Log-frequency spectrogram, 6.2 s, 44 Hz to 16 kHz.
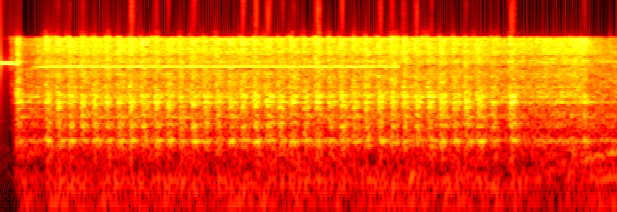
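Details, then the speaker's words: Bayliner 2252 Express Hardtop V6 boat engine started with no throttle, idling: quick crank, catches at once, steady even idle with regular beat and no misfires; normal start and idle. "den startede men den blev startet uden at give den gas så det er altså bare i tomgang den er [Bifald] startet som i kan høre så er der ikke nogen misl for motoren går rigtig fornuftigt"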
